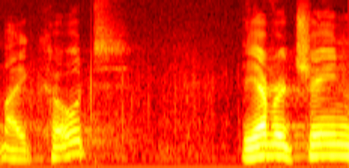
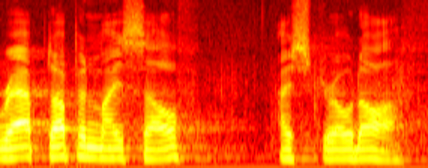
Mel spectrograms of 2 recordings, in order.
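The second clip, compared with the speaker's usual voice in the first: ordinary delivery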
